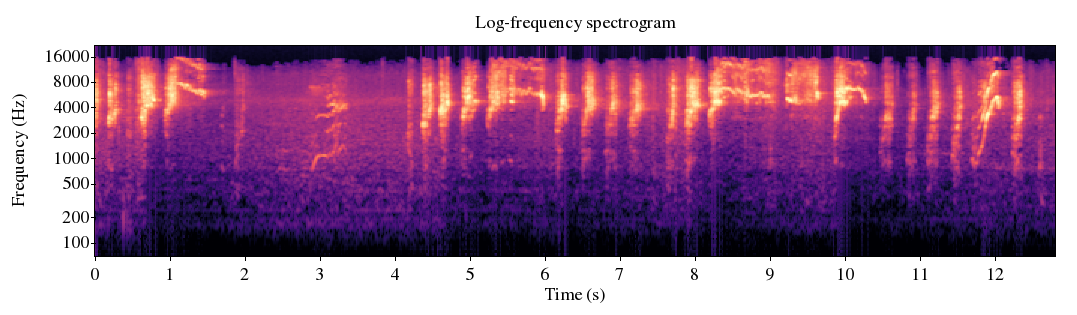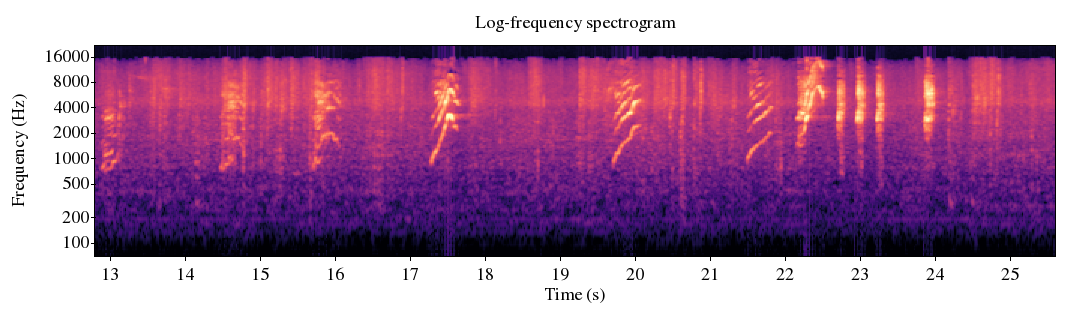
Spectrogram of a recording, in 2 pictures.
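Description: Baby macaque screaming in short, high-pitched squeals. They come in rapid runs early on, then as separate calls a second or two apart, many rising sharply in pitch. These are distress cries of an infant being pushed away by its mother when it tries to nurse.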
